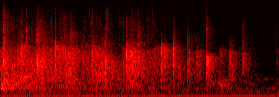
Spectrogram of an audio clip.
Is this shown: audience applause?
yes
